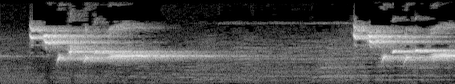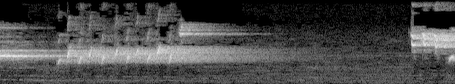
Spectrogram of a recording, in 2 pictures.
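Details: Widani goldfinch song: three separate bursts of high, fast, tinkling twitters, each lasting about a second and a half, with quiet gaps between them.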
